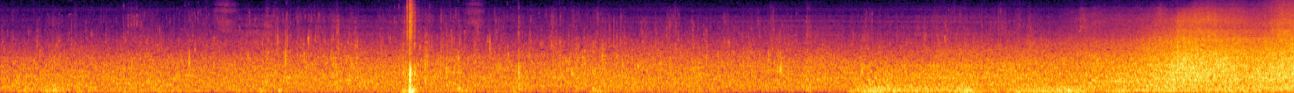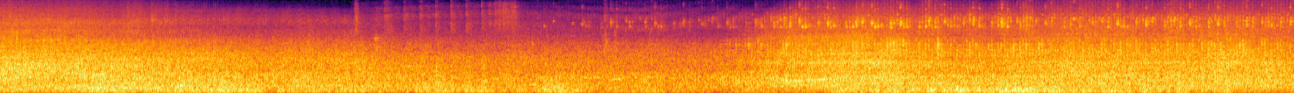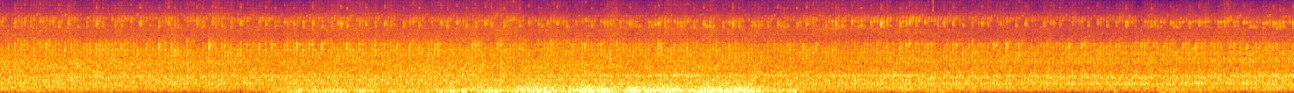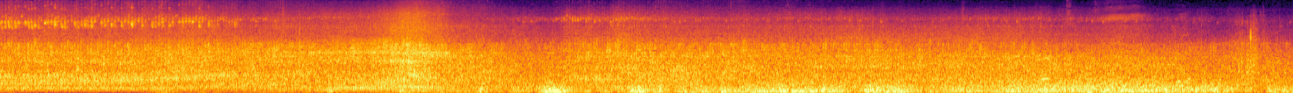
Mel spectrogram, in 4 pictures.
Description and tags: FX - vehiculos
